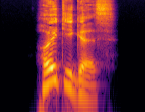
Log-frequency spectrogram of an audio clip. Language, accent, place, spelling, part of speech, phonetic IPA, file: German, Germany, Berlin, heutiges, adjective, [ˈhɔɪ̯tɪɡəs], De-heutiges.ogg
- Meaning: strong/mixed nominative/accusative neuter singular of heutig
